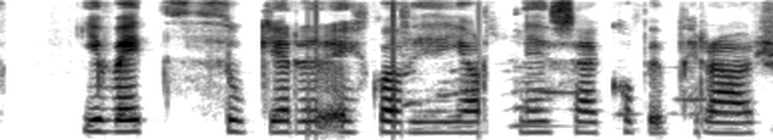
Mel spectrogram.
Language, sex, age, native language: Icelandic, female, 11, Polish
